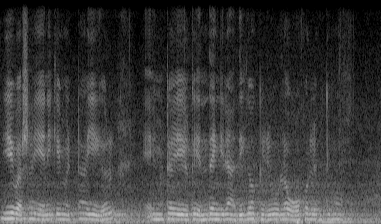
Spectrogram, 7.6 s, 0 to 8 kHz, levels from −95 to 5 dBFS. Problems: echo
